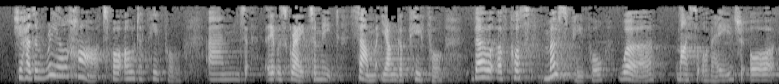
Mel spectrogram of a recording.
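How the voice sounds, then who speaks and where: Against noticeable background noise, a woman with a British accent speaks very slowly at a medium pitch with lively intonation. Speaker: church member. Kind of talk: church announcements. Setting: church.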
